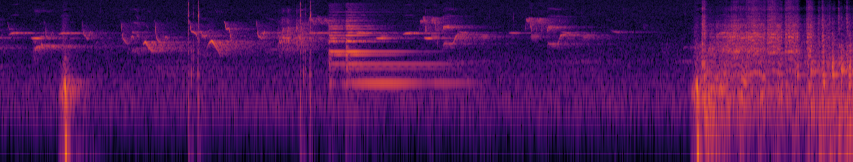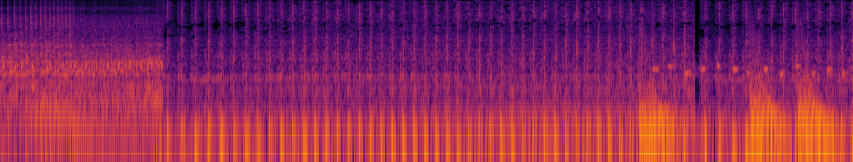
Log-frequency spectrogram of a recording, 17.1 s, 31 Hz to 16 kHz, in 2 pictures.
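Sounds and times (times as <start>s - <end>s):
motor chugging rhythmically: 12.0s - 17.0s.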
